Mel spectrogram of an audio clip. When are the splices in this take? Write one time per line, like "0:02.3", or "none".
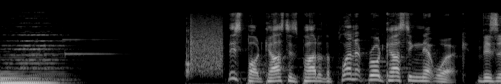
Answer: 0:01.8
